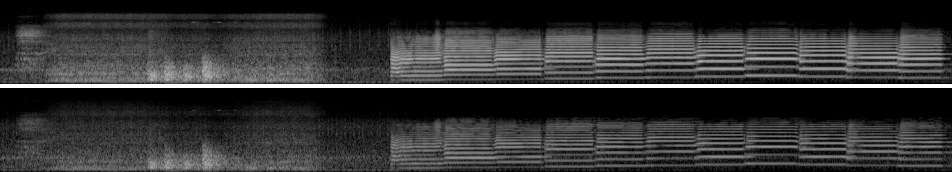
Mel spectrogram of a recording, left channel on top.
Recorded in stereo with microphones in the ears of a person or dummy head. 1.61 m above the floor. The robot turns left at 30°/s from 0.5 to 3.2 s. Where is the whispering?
40° left (ahead or behind), 5 m; by 0.7 s 35° left (ahead or behind), 5 m.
